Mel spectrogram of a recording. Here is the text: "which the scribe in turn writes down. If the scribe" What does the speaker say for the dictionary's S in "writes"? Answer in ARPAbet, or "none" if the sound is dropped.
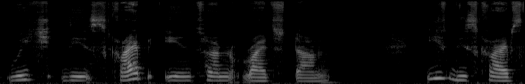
none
